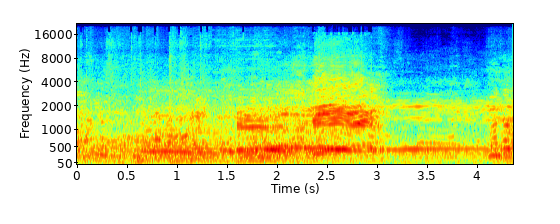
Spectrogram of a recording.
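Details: Sahiwal bull calf bought by a farmer at a cattle market in Brahmanbaria, Bangladesh, on 20 May: drawn-out harmonic lowing that swells and bends in pitch midway, over steady market background noise.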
